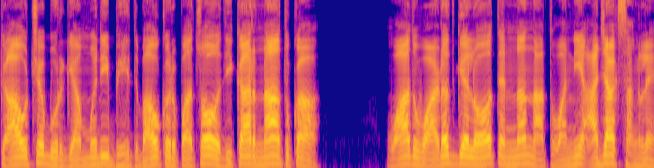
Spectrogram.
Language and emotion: Goan Konkani, angry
